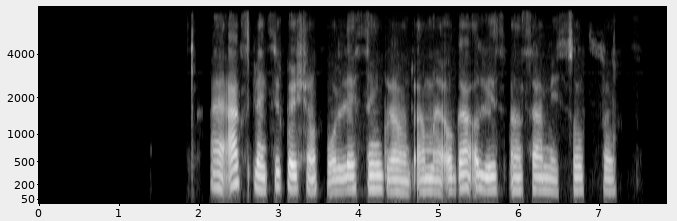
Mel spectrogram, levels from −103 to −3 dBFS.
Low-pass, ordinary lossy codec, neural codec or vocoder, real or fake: 7.2 kHz; none; codec, 24 kHz, 6 kbps, HILCodec; fake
